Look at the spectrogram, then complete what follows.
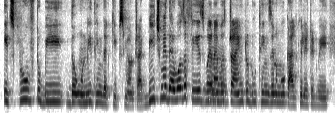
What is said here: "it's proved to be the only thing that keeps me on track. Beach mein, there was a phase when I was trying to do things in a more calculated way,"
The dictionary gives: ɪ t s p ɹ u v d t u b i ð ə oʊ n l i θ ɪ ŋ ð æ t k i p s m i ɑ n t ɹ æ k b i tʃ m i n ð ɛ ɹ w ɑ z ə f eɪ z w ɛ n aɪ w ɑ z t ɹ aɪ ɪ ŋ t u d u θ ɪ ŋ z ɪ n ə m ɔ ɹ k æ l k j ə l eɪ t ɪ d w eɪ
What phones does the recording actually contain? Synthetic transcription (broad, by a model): ɪ t s p ɹ u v t u b i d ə oʊ n l i t ɪ ŋ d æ t k i p s m i ɑ n t ɹ æ k b i tʃ m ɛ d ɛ ɹ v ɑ z ə f eɪ z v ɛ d aɪ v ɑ z t ɹ aɪ ɪ ŋ t u d u t ɪ ŋ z ɪ n ə m ɔ ɹ k æ l k j ə l eɪ t ɪ d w eɪ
